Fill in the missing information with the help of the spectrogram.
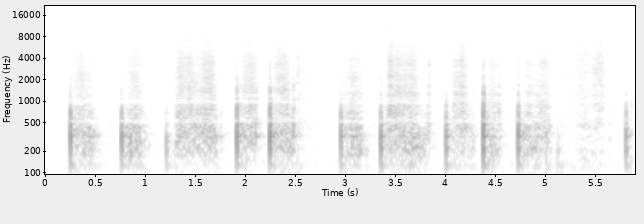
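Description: Fingertips hold a white chalk stick and write Korean letters on the large, flat brown surface of a hollow cardboard box. Each short, sharp tap of the chalk tip is followed by a dry, scratchy rasp that is brighter in the upper range. The strokes come in a steady series separated by brief pauses.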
